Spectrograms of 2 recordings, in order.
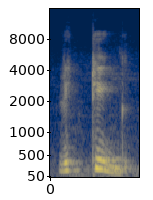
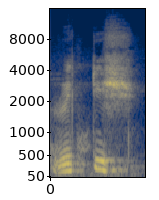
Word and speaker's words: richtig: Next we discussed about IG. It is pronounced as ish or ig. Zum Beispiel Vierzig, Konig, Konigin, Honig, Richtig or Richtisch.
